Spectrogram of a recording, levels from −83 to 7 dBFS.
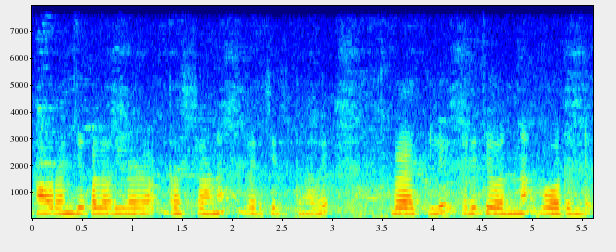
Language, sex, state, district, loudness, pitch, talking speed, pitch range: Malayalam, female, Kerala, Kasaragod, -19 LUFS, 220 Hz, 95 wpm, 210-225 Hz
